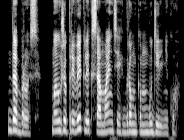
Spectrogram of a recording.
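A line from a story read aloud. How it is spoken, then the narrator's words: Snorting friend. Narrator (Russian): хмыкнул друг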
